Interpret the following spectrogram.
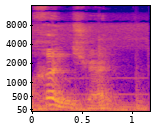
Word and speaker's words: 横: 河南新一六合拳中的横拳也叫横拳，豪横的横的发音。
